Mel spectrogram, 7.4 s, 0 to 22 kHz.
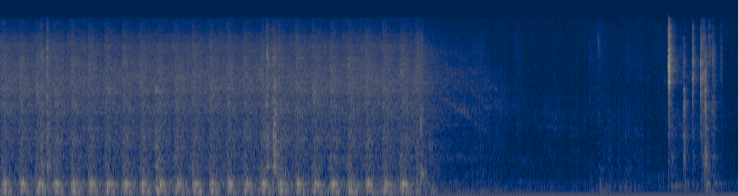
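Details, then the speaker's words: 1971 VW bus that sat two years, with a newly replaced starter: strong, regular cranking for four seconds with no firing, no fuel appearing despite power reaching the coil and the cutoff solenoid clicking; cranks but won't start. "crank it some more maybe maybe we can get this thing to bark off"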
